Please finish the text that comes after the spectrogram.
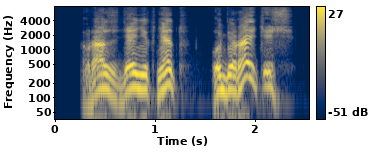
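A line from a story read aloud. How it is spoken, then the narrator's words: Gruff old man's bark. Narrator (Russian): рявкнул старый Явурок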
